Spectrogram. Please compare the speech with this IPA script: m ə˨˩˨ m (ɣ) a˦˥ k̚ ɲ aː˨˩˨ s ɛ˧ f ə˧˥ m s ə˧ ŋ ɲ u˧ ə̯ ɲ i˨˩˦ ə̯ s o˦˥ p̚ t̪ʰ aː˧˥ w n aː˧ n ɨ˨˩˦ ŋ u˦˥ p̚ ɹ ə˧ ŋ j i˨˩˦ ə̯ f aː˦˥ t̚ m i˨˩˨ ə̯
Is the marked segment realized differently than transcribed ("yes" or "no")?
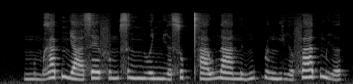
no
